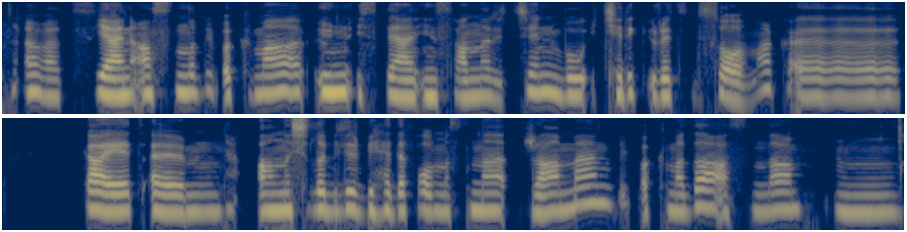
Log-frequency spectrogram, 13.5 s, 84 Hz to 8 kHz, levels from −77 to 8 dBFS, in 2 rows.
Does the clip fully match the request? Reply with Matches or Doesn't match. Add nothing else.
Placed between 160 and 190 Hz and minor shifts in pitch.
Matches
